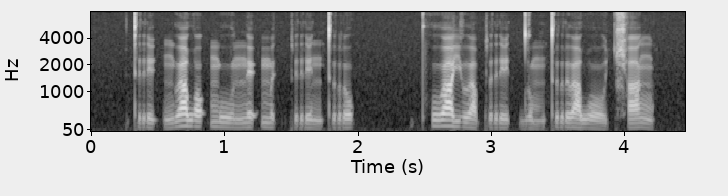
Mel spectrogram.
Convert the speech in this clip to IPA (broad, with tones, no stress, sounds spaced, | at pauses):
t r i˨˩ ʔ ŋ ɯ˥˩ a̯ w ɔ˦˥ ʔ m uː˧ n e˥˩ ʔ m e˨˩ k̚ p r i˨˩ n t r o˦˥ k̚ | pʰ u˥˩ a̯ j ɯ˨˩ a̯ p r i˨˩ t̚ d o˩˦ m t r ɯ˧ a̯ w oː˩˦ t͡ɕʰ a˥˩ ŋ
